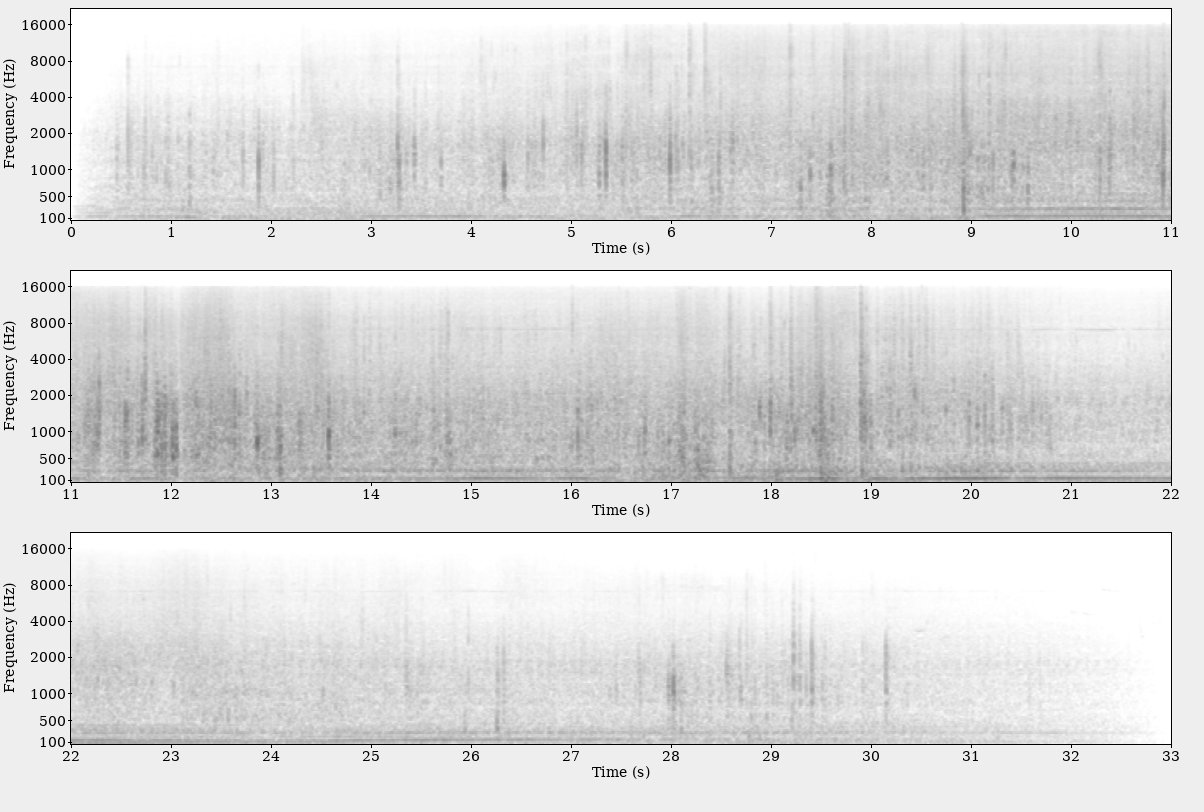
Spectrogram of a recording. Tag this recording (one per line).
car
passing
puddle
volvo
field-recording
car-pass
mud
engine
gravel
vehicle
drive-by
saloon
splash
outdoors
